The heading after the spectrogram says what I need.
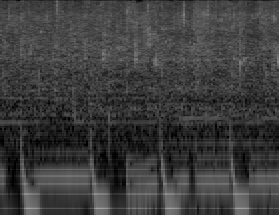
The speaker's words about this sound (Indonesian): Selanjutnya, siapkan adonan campuran tepung dan aneka bumbu serta air dan diaduk rata. Setelah adonan bumbu jadi, celupkan tahu ke dalam bumbu dan goreng hingga kering.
